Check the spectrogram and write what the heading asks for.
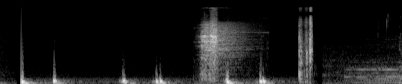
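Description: Logo intro sound design: three pairs of deep thumps like a heartbeat, with a whoosh about two seconds in and a sharp click near three seconds. A sustained music pad swells in near the end.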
